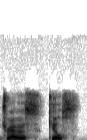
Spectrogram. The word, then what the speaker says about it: Travis Kelce: I think Travis Kelce, is that how you pronounce it? – Yes.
